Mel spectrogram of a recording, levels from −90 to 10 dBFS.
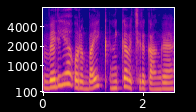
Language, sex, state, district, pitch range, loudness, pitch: Tamil, female, Tamil Nadu, Nilgiris, 220-280 Hz, -17 LUFS, 235 Hz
